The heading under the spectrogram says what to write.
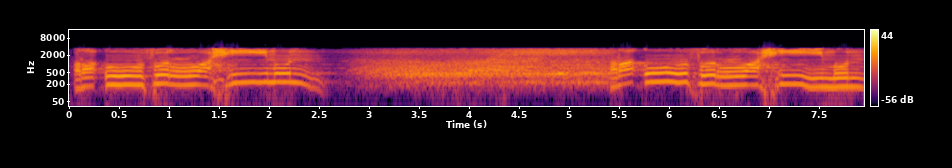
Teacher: آواز اور منہ کھول کر را کو پر کرتے ہوئے پڑھیں گے اور آواز کو کھینچیں گے، زبر کو کھینچیں گے نہیں.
